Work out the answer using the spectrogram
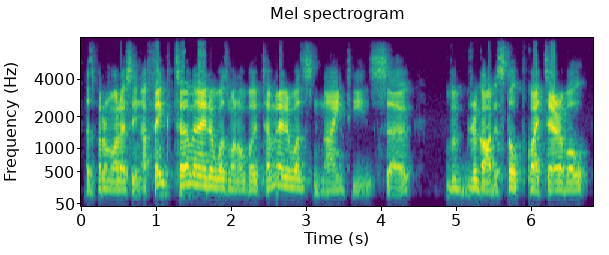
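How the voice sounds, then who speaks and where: Man, bright forward voice, informal enthusiastic podcast host, casual chat, slightly muffled lo-fi audio. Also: medium pitch, fairly even intonation, brisk, creaky. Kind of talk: casual chat about video games.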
